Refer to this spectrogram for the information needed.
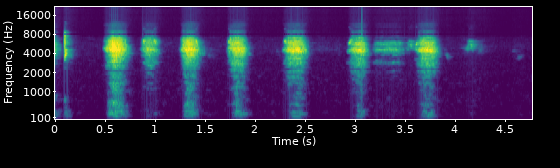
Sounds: Sniff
